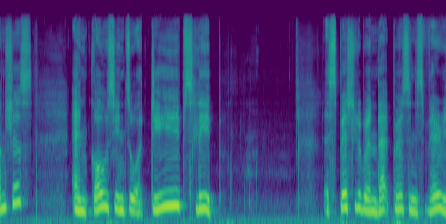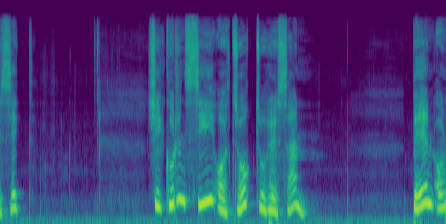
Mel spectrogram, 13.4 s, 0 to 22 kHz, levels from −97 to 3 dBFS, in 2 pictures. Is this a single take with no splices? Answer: yes; 0 cuts

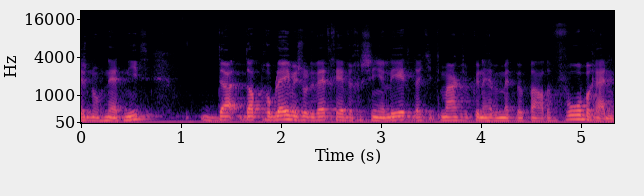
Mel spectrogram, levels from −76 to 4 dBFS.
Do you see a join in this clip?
no; 0 cuts

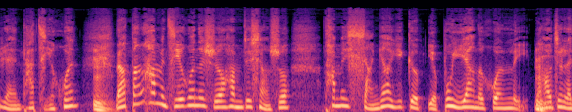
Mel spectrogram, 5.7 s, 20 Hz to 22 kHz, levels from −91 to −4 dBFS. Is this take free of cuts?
no; 1 cut; at 3.2 s

